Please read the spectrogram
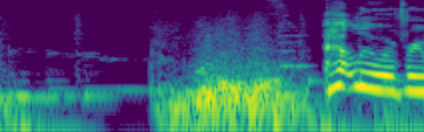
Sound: wind whooshing

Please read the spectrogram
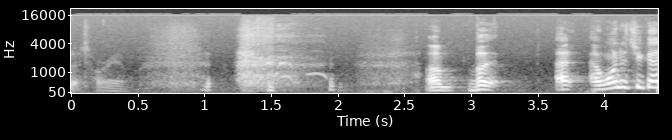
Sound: laughing

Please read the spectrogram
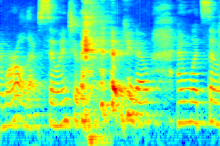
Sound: laughs

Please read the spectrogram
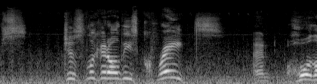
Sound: distant helicopter

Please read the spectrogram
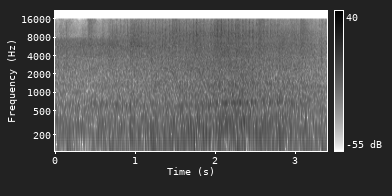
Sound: karts rattle

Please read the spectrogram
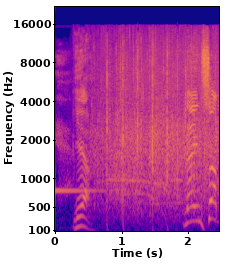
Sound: cheers and applause

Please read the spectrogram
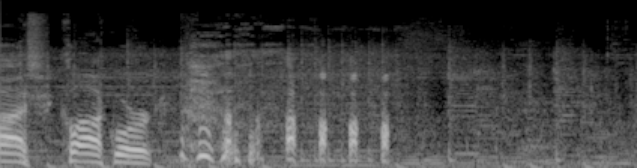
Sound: laughs

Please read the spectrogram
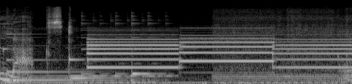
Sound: police siren

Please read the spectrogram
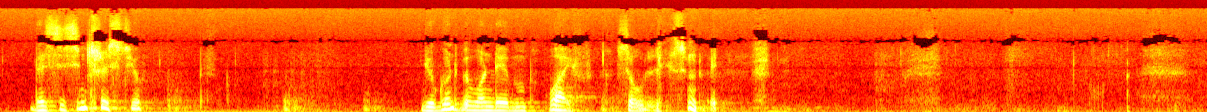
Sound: laughs

